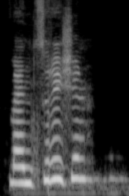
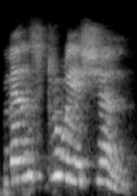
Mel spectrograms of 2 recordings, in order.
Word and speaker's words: menstruation: बोलिए माइक ऑन करो और जोर से बोलो मेंसुरेशन मेंस्ट्रुएशन मेंसुरेशन मेंसुरेशन तो मैथ्स में पढ़ते हैं हम इट मेंस्ट्रुएशन स्पेलिंग ठीक करना है यस नेक्स्ट स्टूडेंट हाजी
